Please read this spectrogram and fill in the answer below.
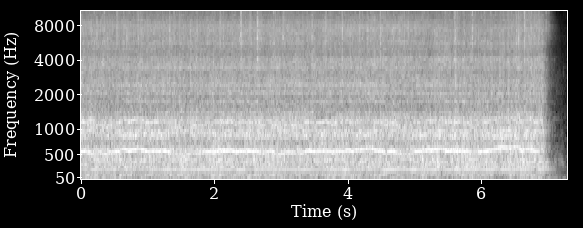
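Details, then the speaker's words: Grinder on a used 2022 Lelit Anita coffee machine after repair, grind set fully fine: steady mid-pitched motor whir for about seven seconds then clean stop; grinds slowly but runs smoothly, healthy. "Yes, I tightened the coffee grinder completely. We will probably destroy this, because it grinds quite slowly."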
